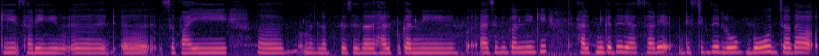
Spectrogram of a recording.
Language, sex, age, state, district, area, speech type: Dogri, female, 18-30, Jammu and Kashmir, Reasi, rural, spontaneous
